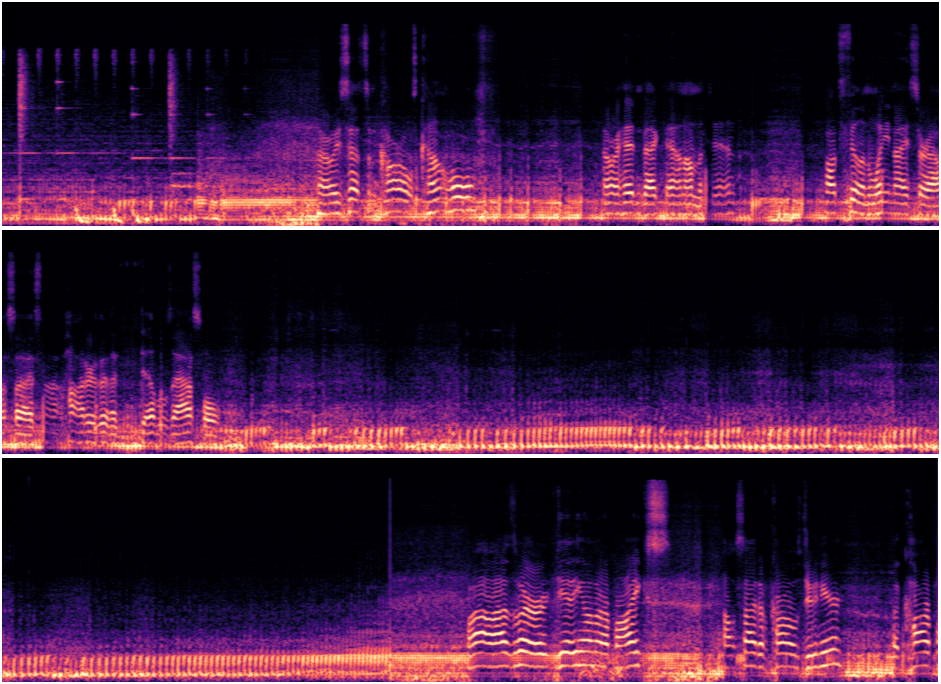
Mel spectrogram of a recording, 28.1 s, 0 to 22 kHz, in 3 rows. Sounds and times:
Motorcycle: 0.0s - 28.1s
Speech: 3.2s - 4.9s, 6.0s - 7.4s, 8.2s - 11.6s, 23.4s - 25.4s, 26.0s - 28.1s.

